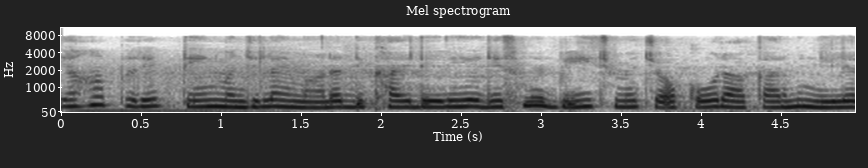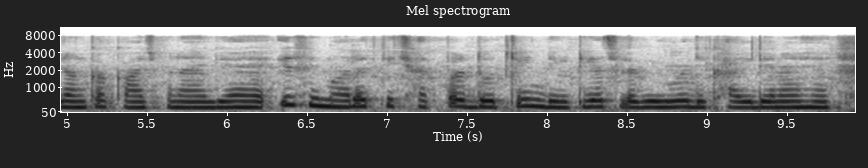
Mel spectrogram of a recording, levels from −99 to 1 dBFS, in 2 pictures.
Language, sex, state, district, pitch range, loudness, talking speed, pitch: Hindi, female, Andhra Pradesh, Chittoor, 225-250 Hz, -13 LUFS, 225 wpm, 235 Hz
